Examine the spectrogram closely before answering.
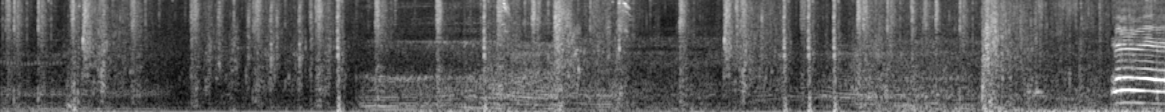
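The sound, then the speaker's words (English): A grenade explodes in a shooter video game. After a stretch of scattered clicks and rumbling noise, one loud boom bursts near the end. “I threw a grenade up there and tried to get back.”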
